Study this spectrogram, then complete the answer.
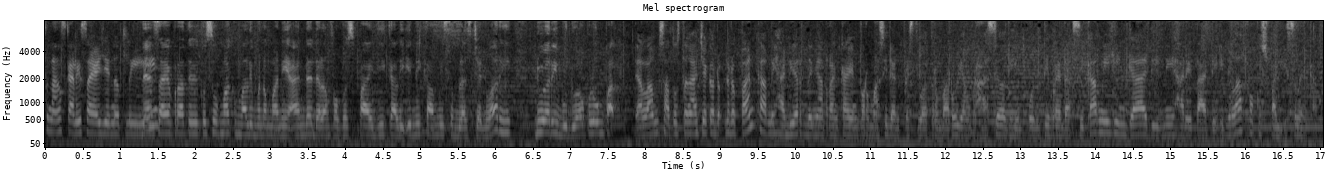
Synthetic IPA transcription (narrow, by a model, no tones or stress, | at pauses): sənaŋsə̥kalisajad͡ʒɛnət̪lidansajapəɾhat̪iwikut̪sumakəmbalimənəmaniandadalamfokʊspaɡikaliinikamɪsːəbəlasd͡ʒanuaɾi | duaɾibuduapuluəmpat̪̚d̥alamsat̪usət̪əŋahd͡ʒakkədəpankamiɦadɪrdəŋanraŋkajinfɔrmasidanpəɾist̪iwat̪ərbaɾujaŋbərɦasɪldiɦimpʊnt̪ɪmredaksikamiɦiŋɡadiniɦaɾit̪adḭʔḭnilahfokʊspaɡisələŋka̰t̪̚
